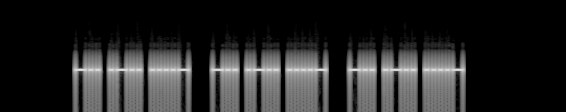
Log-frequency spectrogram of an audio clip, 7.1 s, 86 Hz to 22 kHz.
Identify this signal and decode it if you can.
Morse code, heard as a keyed tone, about 28 wpm, 700 Hz. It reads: DL4 DL4 DL4
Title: Callsign Prefixes for Top 25 DXCC - Repeated 3x - 28wpm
